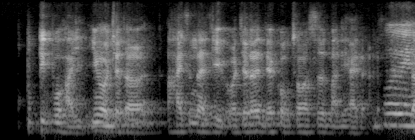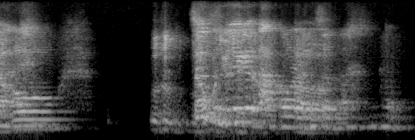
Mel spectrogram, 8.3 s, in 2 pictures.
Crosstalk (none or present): present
